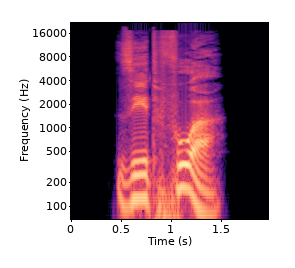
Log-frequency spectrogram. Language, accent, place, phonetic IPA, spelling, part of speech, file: German, Germany, Berlin, [ˌzeːt ˈfoːɐ̯], seht vor, verb, De-seht vor.ogg
- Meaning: inflection of vorsehen: 1. second-person plural present 2. plural imperative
